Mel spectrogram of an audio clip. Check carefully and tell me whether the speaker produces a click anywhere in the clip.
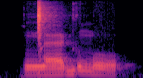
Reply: yes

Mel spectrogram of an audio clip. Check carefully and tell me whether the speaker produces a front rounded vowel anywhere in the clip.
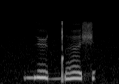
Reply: yes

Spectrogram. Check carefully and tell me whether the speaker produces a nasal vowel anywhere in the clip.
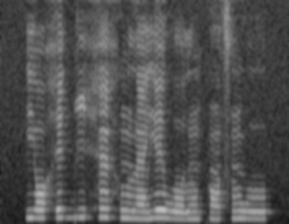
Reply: yes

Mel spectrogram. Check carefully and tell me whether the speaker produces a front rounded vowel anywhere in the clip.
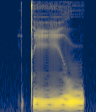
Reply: no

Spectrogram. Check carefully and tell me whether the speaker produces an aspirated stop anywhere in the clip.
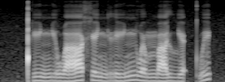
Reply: yes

